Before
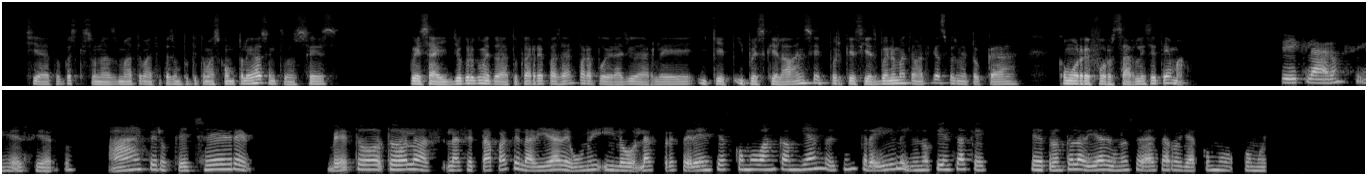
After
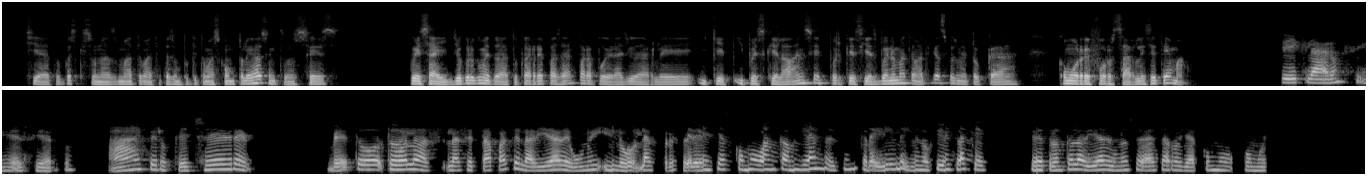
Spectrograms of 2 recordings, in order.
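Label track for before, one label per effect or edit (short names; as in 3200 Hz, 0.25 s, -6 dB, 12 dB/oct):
17.030000	17.440000	formant sharpening exponent 1.5
19.590000	23.990000	shaped vibrato saw down 6.6 Hz, depth 160 cents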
